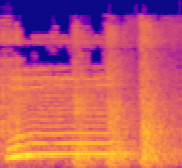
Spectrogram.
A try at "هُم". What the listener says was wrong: আর একটু লম্বা করো। গুণনা একটু লম্বা করতে হবে। হবে, কিন্তু তুমি গুণনাটা তোমাকে লম্বা করতে হবে। মনে করো মিনিমাম 1 সেকেন্ড। হুম হুম হুম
